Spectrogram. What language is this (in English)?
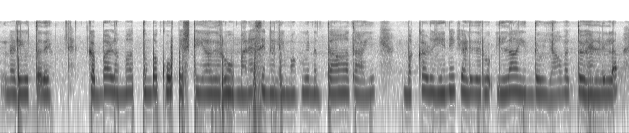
Kannada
